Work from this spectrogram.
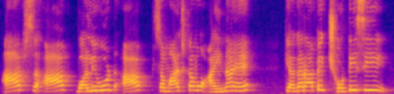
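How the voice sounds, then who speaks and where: A woman activist talking as a guest on a podcast, her voice pitched very high. She argues with heated conviction, piling up repeated phrases and rhetorical questions. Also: takes it slowly. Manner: forceful, repetitive rhetorical ranting. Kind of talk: impassioned podcast commentary.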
